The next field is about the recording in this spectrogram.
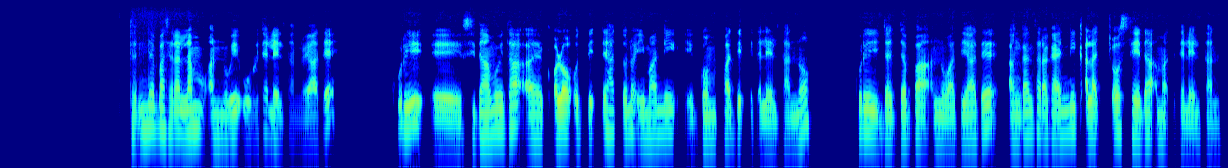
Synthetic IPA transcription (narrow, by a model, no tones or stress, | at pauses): t̪ɛnːɛbɐs̬ɛɾɐlɐmːʊɐnːʊwiːʔuːrɪt̪ɛleːlt̪ɐnːɔjaːt̪ɛ | kʰʊɾɪ | sɪd̪aːmʊɪt̪ɐkʼɔloːʔʊd̪ːɪᶑːɛhɐt̪ːɔnɔ̰ʔiːmaːnːɪɡɔɱfɐd̪ɪpʼːɪt̪ʼɛle̞ːlt̪ɐnːɔ | kʊɾɪd͡ʒɐd͡ʒːɐbːa̰ɐ̰nːʊwaːt̪ɪjaːt̪ɛɐŋɡɐnsɐɾɐkɐjɛnːɪkʼɐlɐt͡ʃʼːoːse̞ːd̪a̰ːmɐ̰t̪ʼːɪ̥t̪ɛle̞̰ːlt̪ɐnːɔ̥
